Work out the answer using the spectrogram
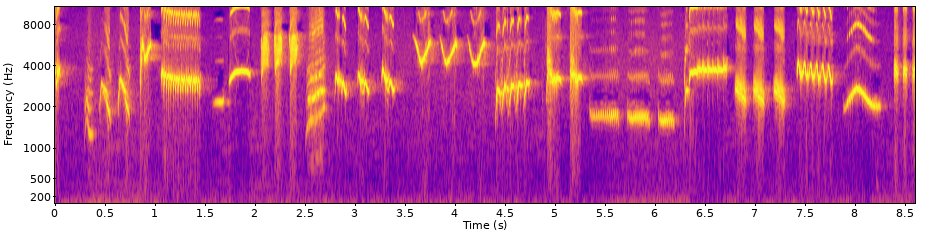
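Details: Asian pied starling (jalak suren) in lively master song for tutoring other birds: rapid slurred whistles, brief buzzy notes and a steady low-pitched whistled run in the middle, rising and falling throughout.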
